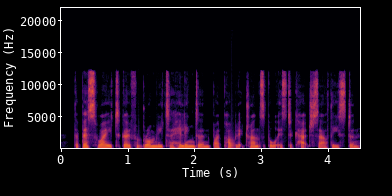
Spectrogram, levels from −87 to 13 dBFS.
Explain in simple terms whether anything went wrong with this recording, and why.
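Two short dropouts at 1.15 to 1.24 s and 2.55 to 2.64 s are a burst of packet loss on the call. Each time, a little of the speech never arrived, so the receiver stretched the last sound and let it fade briefly, then jumped ahead past a missing chunk.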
